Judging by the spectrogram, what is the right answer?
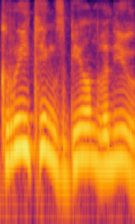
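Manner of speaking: bad, attempted high-pitched Scottish accent. Speaker imagines making their dub character Jacinth Scottish and tries it: bad Scottish accent. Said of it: "That that is not even a Scottish accent".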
